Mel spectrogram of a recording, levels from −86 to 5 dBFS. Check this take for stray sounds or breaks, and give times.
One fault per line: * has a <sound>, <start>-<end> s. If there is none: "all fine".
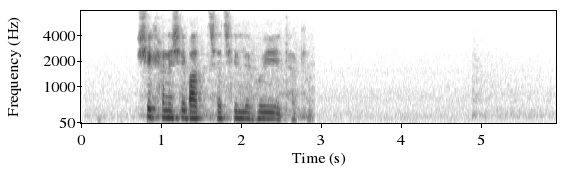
all fine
